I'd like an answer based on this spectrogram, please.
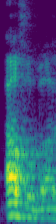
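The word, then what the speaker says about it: Elphaba: Alphaba. Alphaba, that's how you say her name.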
